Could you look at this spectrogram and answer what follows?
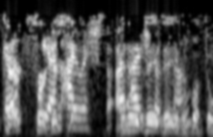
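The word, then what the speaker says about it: Carrickfergus: Karen Fergus, how do you say it? Carrick Fergus.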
